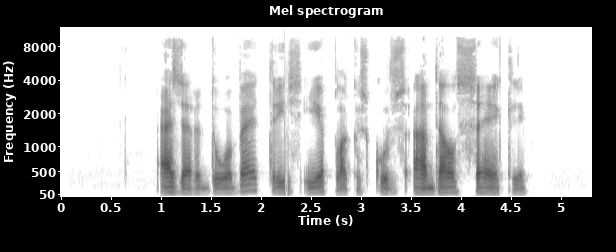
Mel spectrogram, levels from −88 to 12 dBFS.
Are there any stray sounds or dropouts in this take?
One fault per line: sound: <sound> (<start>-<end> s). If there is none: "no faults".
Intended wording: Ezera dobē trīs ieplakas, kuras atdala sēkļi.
sound: dropout (2.2-2.3 s)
